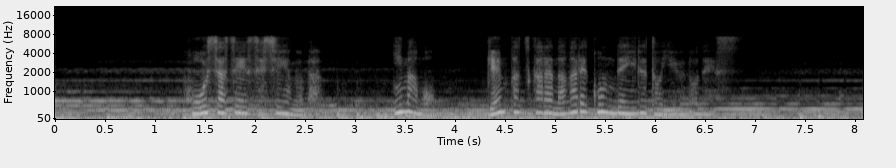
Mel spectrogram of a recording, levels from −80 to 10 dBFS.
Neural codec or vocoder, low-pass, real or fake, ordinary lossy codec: codec, 16 kHz in and 24 kHz out, 1 kbps, XY-Tokenizer; 7.2 kHz; fake; none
